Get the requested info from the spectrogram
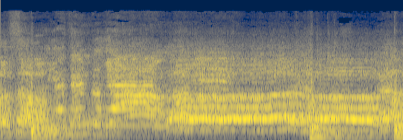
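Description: A team of festival float bearers shouting calls in unison: a few short shouts, then one long drawn-out group call held for about two seconds.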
